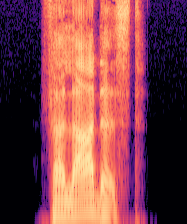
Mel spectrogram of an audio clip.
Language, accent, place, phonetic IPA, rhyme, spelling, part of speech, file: German, Germany, Berlin, [fɛɐ̯ˈlaːdəst], -aːdəst, verladest, verb, De-verladest.ogg
- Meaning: second-person singular subjunctive I of verladen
